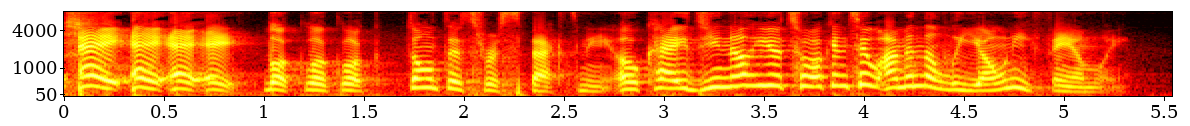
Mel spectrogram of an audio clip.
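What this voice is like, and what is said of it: Put-on Italian-American mobster accent. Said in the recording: “What's with the accent? ... I'm Italian. It's what I do.”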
